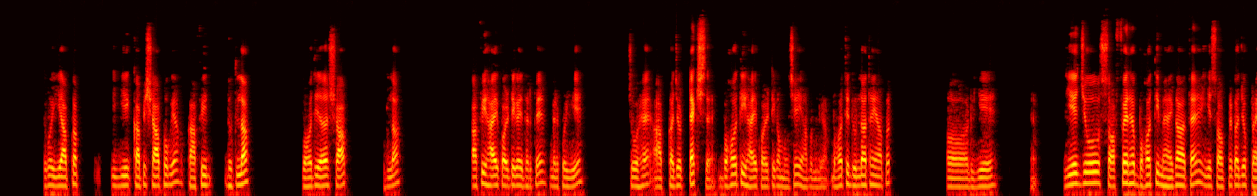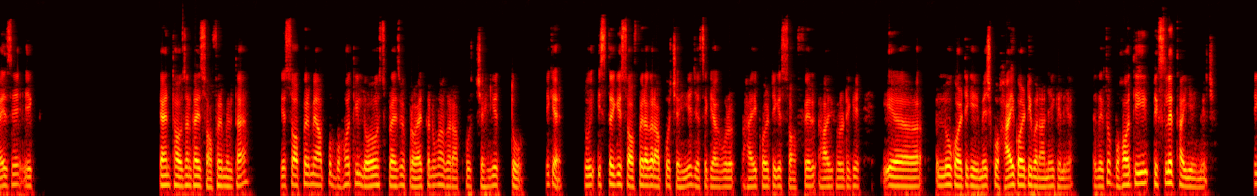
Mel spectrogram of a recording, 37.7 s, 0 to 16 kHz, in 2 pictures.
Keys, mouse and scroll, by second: 1.2-12.3 drag, 14.2-16.0 drag, 16.6 middle click, 18.2-19.8 drag, 27.5-36.6 drag.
